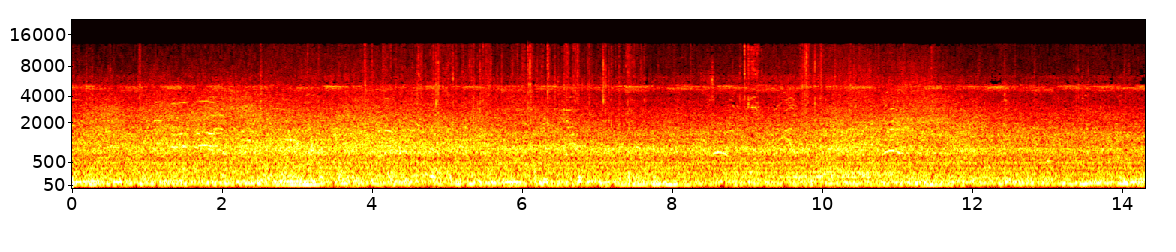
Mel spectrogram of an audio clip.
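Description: Open-air ambience at a soccer game: a steady murmur of people talking, with faint voices calling out now and then.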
